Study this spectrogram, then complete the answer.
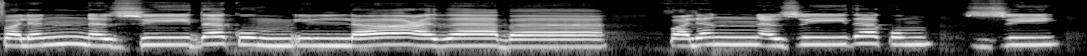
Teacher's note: حروف صفیریہ ہے، اس میں سٹی کی آواز آنی چاہیے آپ کی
